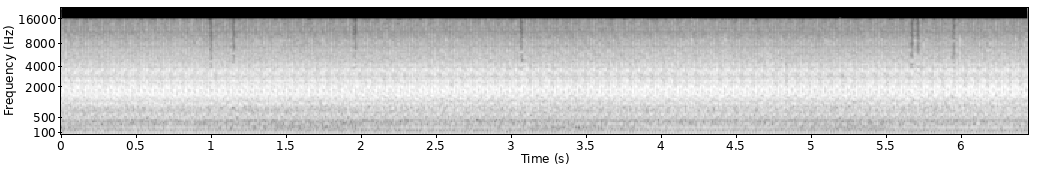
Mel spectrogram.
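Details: Large auction-bought diesel generator, engine previously repaired, run after tweaking the internal potentiometer to reach 240 V (earlier shut down with a control-panel error after about 10 seconds). Smooth constant drone with no hunting, surging or knocking.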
